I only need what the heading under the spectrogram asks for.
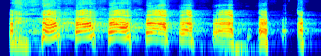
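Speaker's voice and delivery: high, loud burst of laughter; long cackling laugh in a high pitch. Real, not acted. Laughing on remembering the fake British accent, loud high laugh.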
